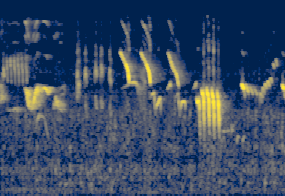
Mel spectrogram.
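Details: Jalak suren filler material for training: thin clicks and ticks, then a run of three loud descending whistled slurs, a brief buzzy trill and scattered lighter chirps over faint background hiss.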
